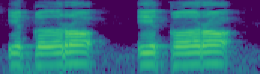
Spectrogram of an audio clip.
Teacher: Tengok huruf qaf tu dibaca pantul. Dipantulkan bunyinya dengan pantulan yang kecil dan halus. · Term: qalqalah sugra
